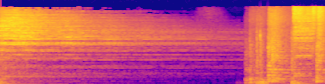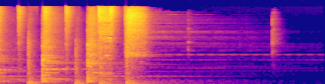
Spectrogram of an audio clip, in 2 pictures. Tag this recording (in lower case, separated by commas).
music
